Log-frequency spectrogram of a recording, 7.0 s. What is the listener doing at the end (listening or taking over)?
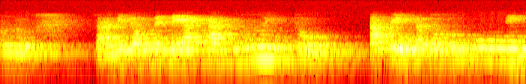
taking over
